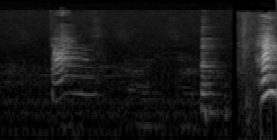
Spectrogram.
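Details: Pet cat in a funny animal compilation, meowing three times: a long bending wail, a shorter call, then a sharp rising cry, with quiet speech nearby.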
